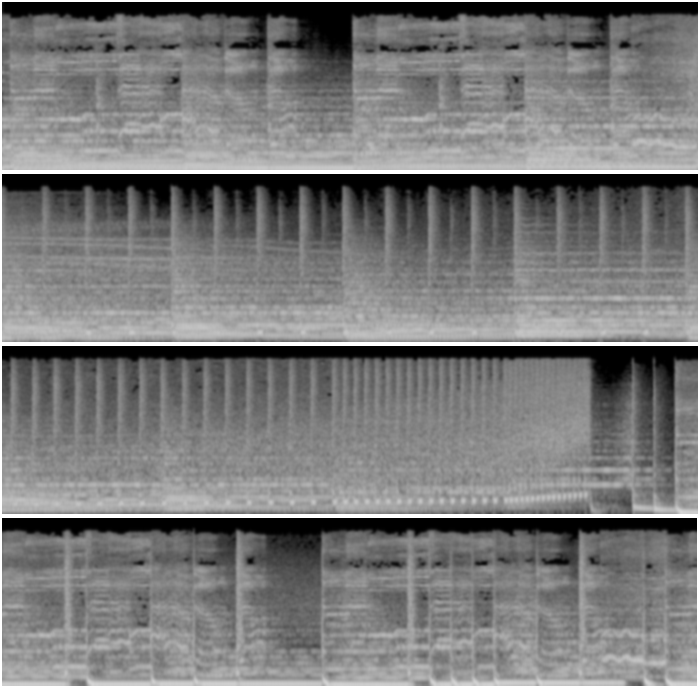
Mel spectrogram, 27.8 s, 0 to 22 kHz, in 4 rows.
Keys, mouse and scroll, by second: 3.9 shift+click, 4.0 shift+double click, 4.4 scroll down 1, 6.0 scroll down 1, 6.3 shift+click, 12.1 shift+click, 13.4 alt+scroll down 1, 14.5 super+scroll up 1, 14.6 space, 15.8-16.4 alt+scroll up 1, 17.4 shift+click, 26.8 shift+click, 27.3 alt+scroll down 1.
